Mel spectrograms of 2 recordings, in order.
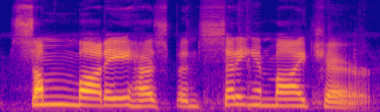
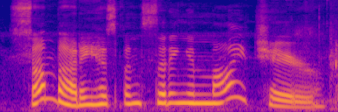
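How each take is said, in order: First: The big papa bear, lightly voiced and a bit higher; a light take on the big bear, grumbling; great big bear. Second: Higher, mama bear voice; middle-sized bear. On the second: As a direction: play the middle bear, higher than papa. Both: A narrator's reading.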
